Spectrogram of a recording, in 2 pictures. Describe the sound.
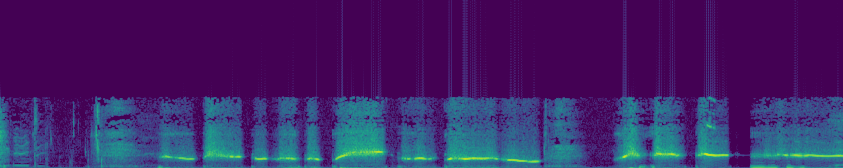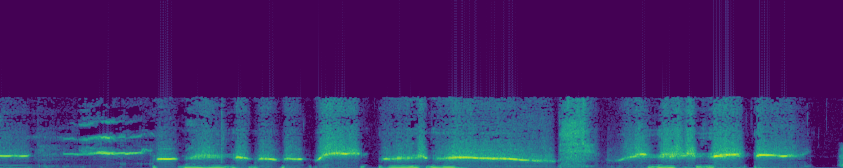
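A breathy, airy blow-humming of a song melody at a radio station, steady, carrying a whistle-like tune through a string of short and held notes for about seventeen seconds, with no talking.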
